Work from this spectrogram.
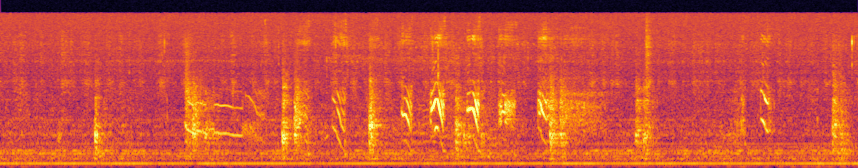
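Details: Bernese Mountain Dog pups in their first days of life, litter of Bear: many brief squeaky whimpers and chirps scattered throughout, some rising or bent in pitch, several puppies overlapping, with a constant low hum beneath.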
